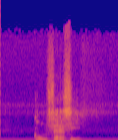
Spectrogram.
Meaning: conversion (act or process of changing into another form or state)
- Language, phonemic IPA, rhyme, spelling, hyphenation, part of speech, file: Dutch, /ˌkɔnˈvɛr.si/, -ɛrsi, conversie, con‧ver‧sie, noun, Nl-conversie.ogg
